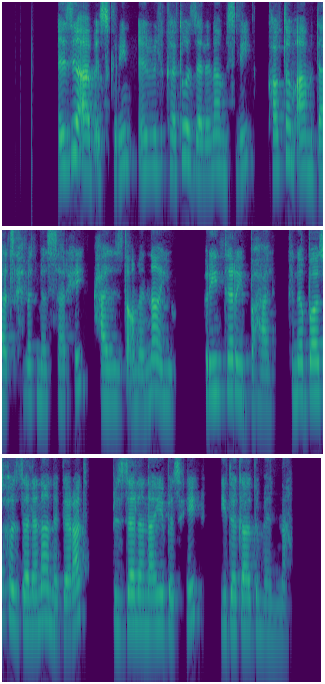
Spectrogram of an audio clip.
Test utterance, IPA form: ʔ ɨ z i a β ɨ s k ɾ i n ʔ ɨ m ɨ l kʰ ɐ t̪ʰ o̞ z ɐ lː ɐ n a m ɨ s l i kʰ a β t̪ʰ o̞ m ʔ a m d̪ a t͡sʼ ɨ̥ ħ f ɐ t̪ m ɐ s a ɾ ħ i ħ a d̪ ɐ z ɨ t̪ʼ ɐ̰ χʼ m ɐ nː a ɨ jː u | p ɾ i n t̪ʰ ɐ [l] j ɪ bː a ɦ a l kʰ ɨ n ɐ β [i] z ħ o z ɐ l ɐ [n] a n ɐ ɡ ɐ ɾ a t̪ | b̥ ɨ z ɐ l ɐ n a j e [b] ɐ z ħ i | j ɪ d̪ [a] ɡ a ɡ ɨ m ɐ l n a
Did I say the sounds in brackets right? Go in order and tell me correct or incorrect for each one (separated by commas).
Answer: incorrect, incorrect, correct, correct, incorrect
